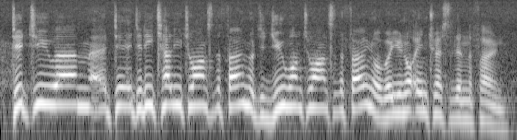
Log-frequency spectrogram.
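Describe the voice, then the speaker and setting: A man's voice: high-pitched, fairly quick, mellow, a little hiss or hum. A man hosting a live TV show, teasing a caller on the phone with cheeky questions. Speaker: TV presenter. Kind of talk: live TV prank phone call. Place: TV studio.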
